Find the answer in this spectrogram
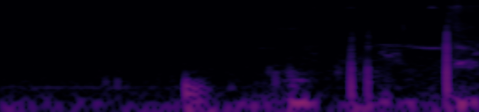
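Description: Footsteps of a person walking through grass: a few soft, uneven thuds from about a second in.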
